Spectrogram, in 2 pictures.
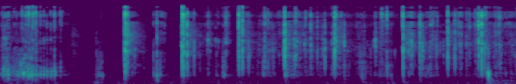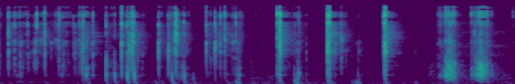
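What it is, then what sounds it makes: Plastic hairbrush. Long acrylic nails tap the yellow rim of a yellow-and-black plastic detangling hairbrush and scratch across its plastic bristles. The result is a dense run of sharp, dry plastic clicks and crackly scratching, bright with almost no low end. Each sound stops instantly, with short quiet gaps between the bursts.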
